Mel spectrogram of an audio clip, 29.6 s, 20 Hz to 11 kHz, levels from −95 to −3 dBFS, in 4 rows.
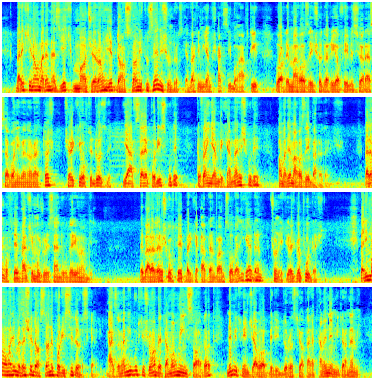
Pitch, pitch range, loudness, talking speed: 85 Hz, 75-110 Hz, -15 LUFS, 185 wpm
